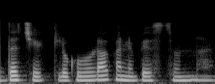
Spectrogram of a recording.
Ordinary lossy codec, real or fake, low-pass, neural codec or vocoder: none; fake; 7.2 kHz; codec, 16 kHz, about 1 kbps, DyCAST, with the encoder's durations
